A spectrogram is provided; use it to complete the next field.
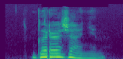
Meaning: townsman, city dweller, urbanite (male resident of a town)
- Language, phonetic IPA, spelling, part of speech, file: Russian, [ɡərɐˈʐanʲɪn], горожанин, noun, Ru-горожанин.ogg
